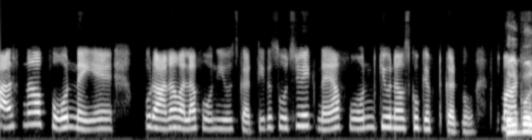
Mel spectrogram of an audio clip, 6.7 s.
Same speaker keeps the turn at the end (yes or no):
no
